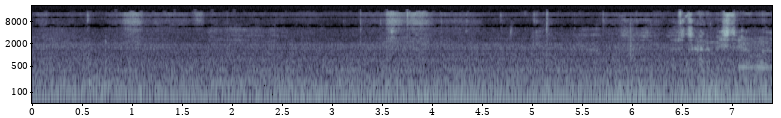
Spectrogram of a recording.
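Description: A 2022 Toyota Hilux crawls uphill in low-range four-wheel drive, its engine a steady, loud low rumble that holds throughout with a slight swell near the end, while a voice talks over it.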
